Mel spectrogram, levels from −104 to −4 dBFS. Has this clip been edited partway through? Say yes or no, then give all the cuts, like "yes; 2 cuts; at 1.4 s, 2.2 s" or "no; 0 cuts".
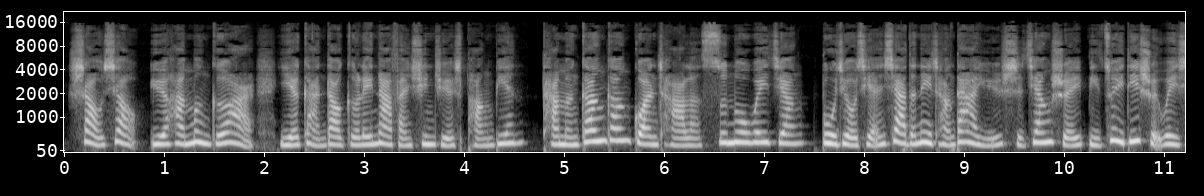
yes; 2 cuts; at 4.6 s, 7.5 s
